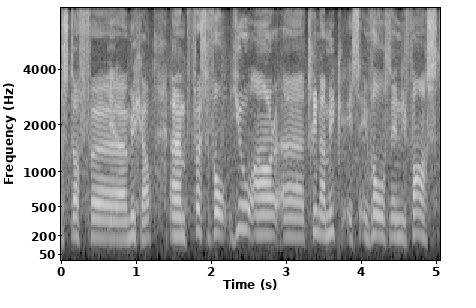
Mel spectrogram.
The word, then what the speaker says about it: Trinamic: Trinamic, Michael Randt. What's the pronunciation, Michael? Please help us out. Oh, the German one is Trinamic, of course, yeah.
